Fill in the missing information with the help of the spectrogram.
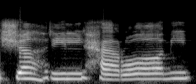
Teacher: شین اور ہاں میں، ہمز کے صرف شو ہوگی شہر رل، را ہمارے یہاں پہ باریک لائٹ لیٹر ہے، را کو ہم نے لام کے ساتھ ملا دینا ہے ، شہر الحرام، حمزۃ الوصل ہمارا ڈراپ ہو جائے گا، لام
